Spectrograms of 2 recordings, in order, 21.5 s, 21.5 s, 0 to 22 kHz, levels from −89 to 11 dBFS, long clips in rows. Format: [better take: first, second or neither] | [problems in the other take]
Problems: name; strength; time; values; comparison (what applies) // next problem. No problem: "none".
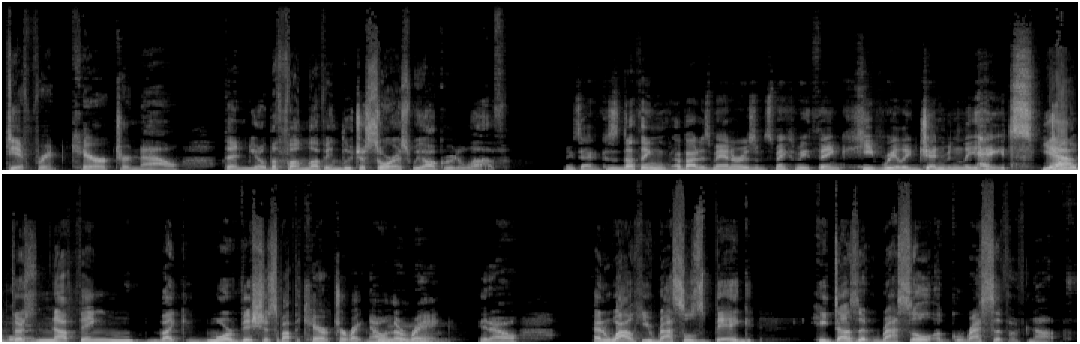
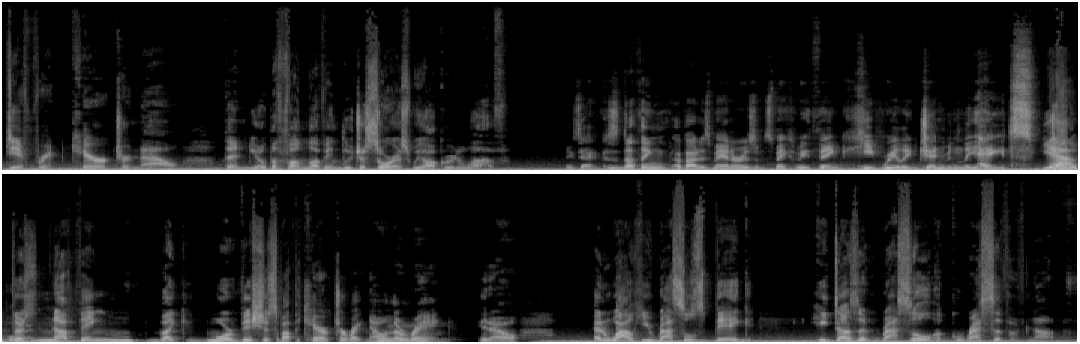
first | low rumble; faint; until 12 s and from 16 s on; 20 dB below the speech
